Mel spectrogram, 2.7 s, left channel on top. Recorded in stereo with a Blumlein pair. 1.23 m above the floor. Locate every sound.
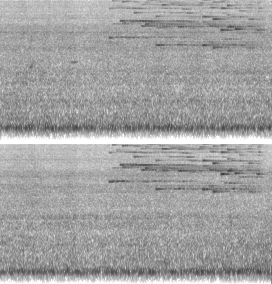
1.1 s a chime: 10° right, 2.5 m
